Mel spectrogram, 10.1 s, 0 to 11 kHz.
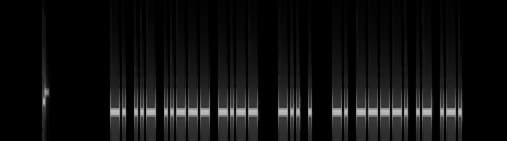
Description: Morse code, heard as a keyed tone, about 20 wpm, 700 Hz. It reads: NU2Y DE N9AR
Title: USA Callsign DE Callsign - 4 Characters - 20wpm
